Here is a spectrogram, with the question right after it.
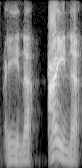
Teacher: Kalau patah dengan ya mati nggak jadi panjang.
